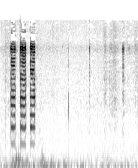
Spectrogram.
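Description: Metal detector sounding three short beeps in quick succession on a buried metal target, each one the same high pitched tone.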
